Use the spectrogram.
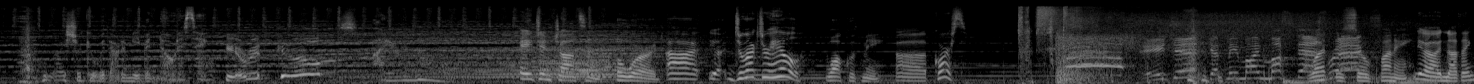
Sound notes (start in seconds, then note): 10.1 can opens and explodes; 10.6 Dugan screams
